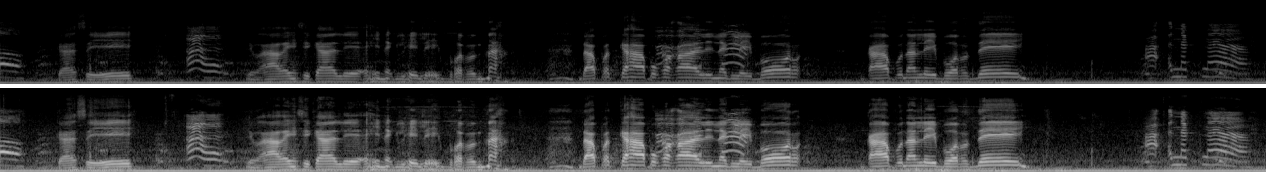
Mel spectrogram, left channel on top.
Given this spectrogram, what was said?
Kasi yung aking si Kali ay nagle-labor na. Dapat kahapon ka Kali nag-labor. Kahapon ang Labor Day. Anak na.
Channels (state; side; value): quieter; left; 15.4 dB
